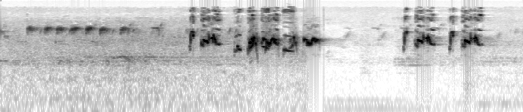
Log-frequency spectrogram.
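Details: Red-whiskered bulbul song meant to lure and provoke birds: after a faint run of thin repeated notes, a phrase of bright warbling notes, then a short second phrase of three notes, with soft background hum.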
